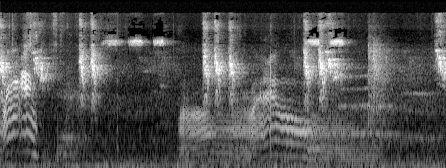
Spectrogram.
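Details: Kittens biting and playing with other cats give a series of rising-and-falling meows and drawn-out yowls, several overlapping, with a high chirping sound in the background.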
